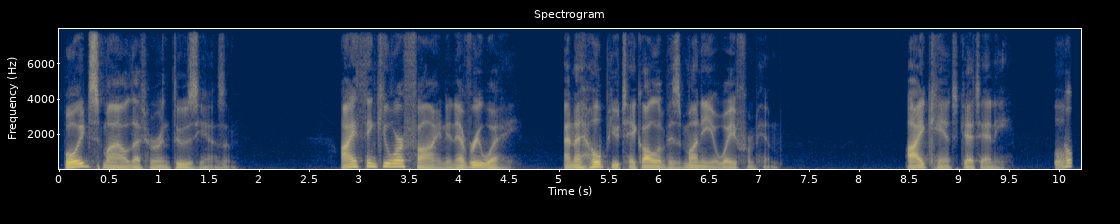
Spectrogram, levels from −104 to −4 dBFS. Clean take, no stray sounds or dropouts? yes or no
no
